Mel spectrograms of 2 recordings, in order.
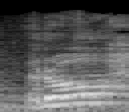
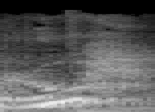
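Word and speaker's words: روح: Roh or ruh, the same meaning, but we pronounce it mostly as roh.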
